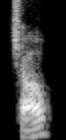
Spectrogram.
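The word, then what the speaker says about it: tchau: Después la TH se pronuncia como che, ¿sí? Entonces tenemos la palabra, de hecho solo lo he visto en esta palabra, chao, chao, ¿sí? Chao, que es adiós.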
